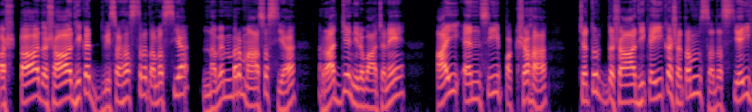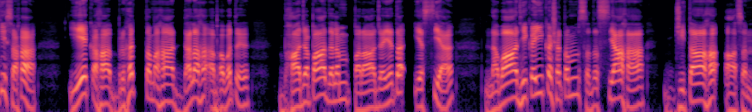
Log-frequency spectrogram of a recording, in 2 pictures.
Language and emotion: Sanskrit, neutral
